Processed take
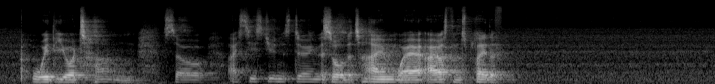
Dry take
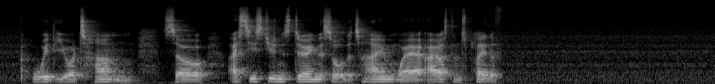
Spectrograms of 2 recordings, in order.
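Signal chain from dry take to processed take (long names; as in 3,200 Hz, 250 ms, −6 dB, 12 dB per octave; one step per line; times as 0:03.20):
0:00.91–0:03.22: downward compressor 6 to 1, threshold −35 dBFS, peak gain reduction 16 dB
dense smooth reverb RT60 0.59 s, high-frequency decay 0.55×, pre-delay 110 ms, DRR 15 dB
level +3.5 dB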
